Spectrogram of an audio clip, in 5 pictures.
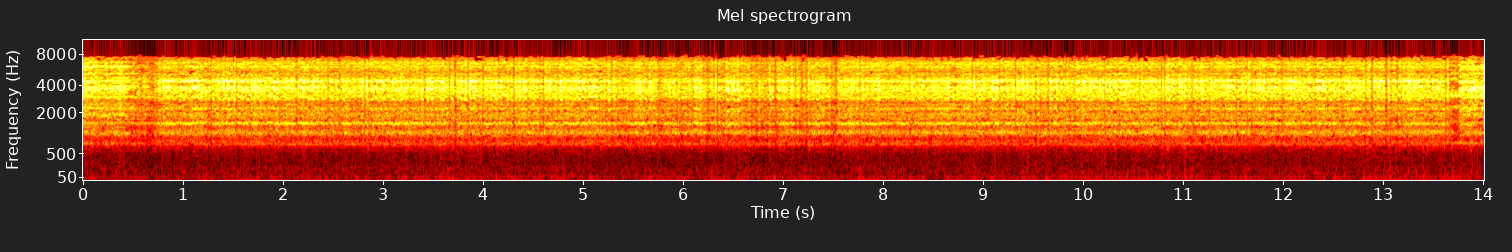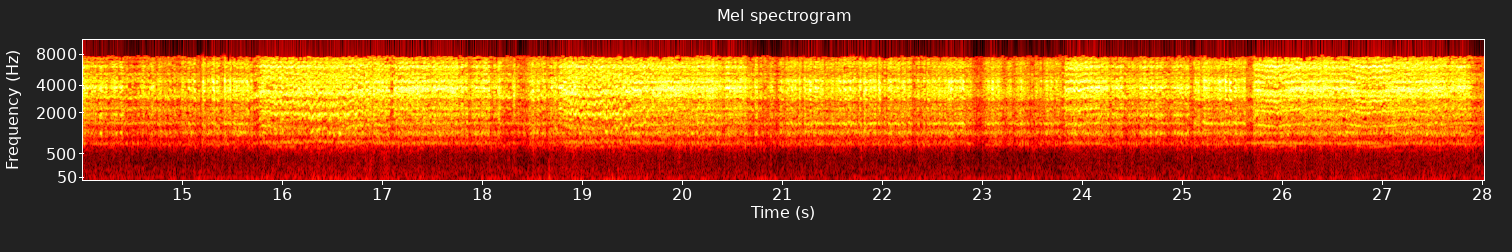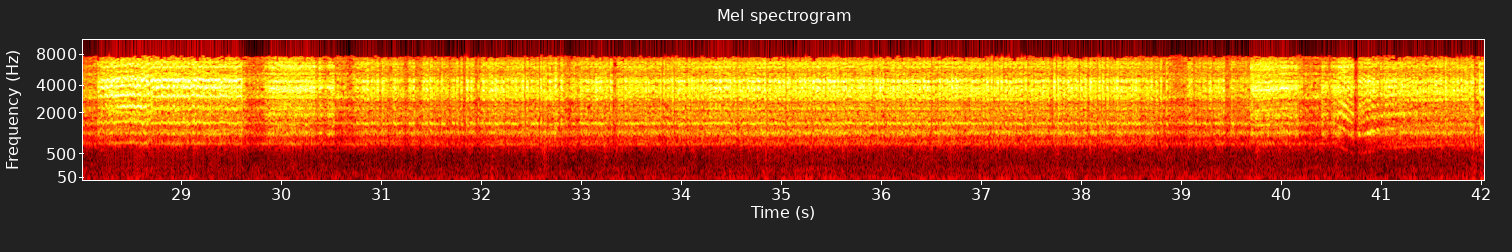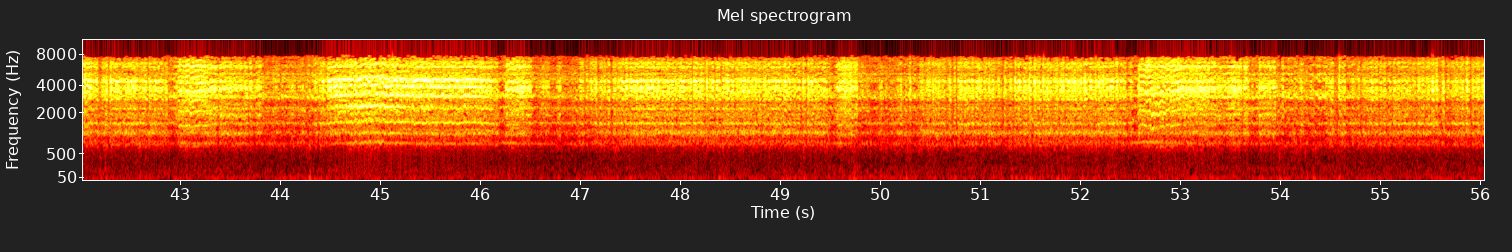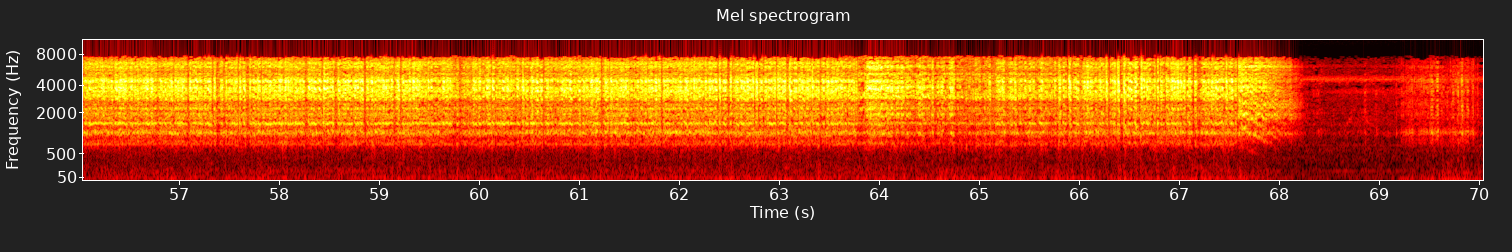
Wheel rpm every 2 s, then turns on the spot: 200, 200, 200, 200, 200, 200, 200, 200, 190, 200, 200, 200, 200, 200, 200, 200, 200, 200, 200, 200, 190, 190, 200, 200, 190, 200, 200, 200, 200, 200, 200, 200, 200, 180, 30.
68-70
